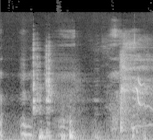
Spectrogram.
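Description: A dog named Matilda, held up to a microphone, makes a few short, low grunts and snuffling huffs in quick succession, followed by a longer, wavering, higher-pitched vocal sound. No one speaks.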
